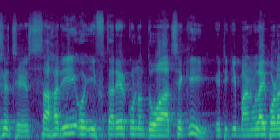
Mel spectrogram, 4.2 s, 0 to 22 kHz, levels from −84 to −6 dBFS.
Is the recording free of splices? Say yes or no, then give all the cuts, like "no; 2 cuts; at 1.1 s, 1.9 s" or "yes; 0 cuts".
yes; 0 cuts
